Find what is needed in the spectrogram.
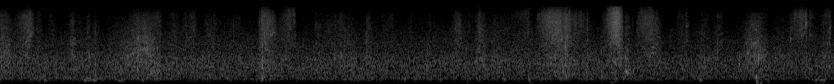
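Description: Heavy waterproof fabric of a Czech army bedroll, with its wool blanket inside, rustling and rubbing as it is rolled up by hand on grass, in a run of irregular swishes.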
